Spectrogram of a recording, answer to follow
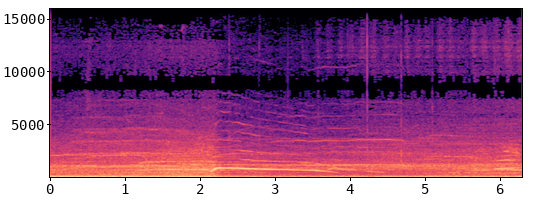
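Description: Arena concert crowd cheering and screaming, single shrill voices rising and falling, the loudest a long falling call about two seconds in, over a steady low bass rumble.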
